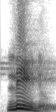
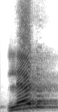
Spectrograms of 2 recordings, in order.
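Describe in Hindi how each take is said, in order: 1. स्वर लंबा है, जैसे see में 'ee'। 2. स्वर छोटा है, जैसे bed में 'e'। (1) "वर्ब है तब लीड" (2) "अगर ये नाउन हो गया तो ये लेड हो गया"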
